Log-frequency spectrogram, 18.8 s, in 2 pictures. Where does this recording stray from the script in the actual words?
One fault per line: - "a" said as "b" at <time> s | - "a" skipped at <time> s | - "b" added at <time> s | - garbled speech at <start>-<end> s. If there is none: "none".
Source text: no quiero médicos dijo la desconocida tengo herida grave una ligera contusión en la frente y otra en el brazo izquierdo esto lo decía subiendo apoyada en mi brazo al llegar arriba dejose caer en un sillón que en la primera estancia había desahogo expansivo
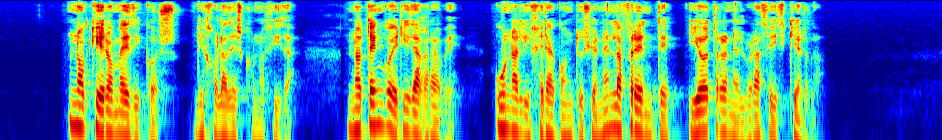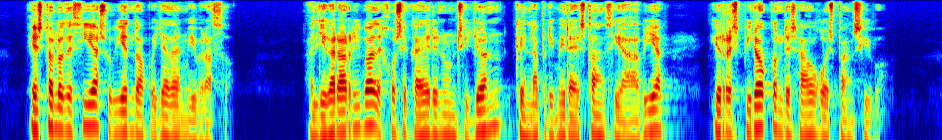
- "no" added at 3.5 s
- "y respiró con" added at 16.5 s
